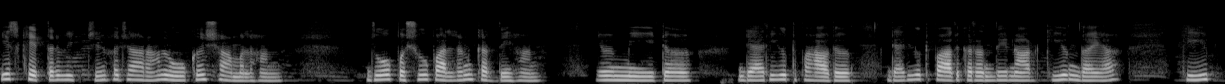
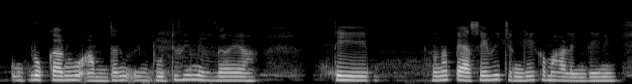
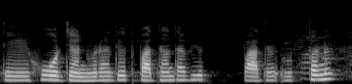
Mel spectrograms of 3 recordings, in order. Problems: none marked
